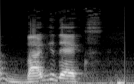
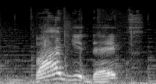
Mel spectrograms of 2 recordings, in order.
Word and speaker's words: Bagdex: é bag tá bom isso porque é o apelido do nosso querido Wagner né o criador aí da bagdex uma outra curiosidade galera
